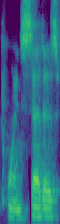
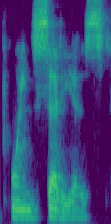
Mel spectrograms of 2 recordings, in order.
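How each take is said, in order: First: It uses the regional Southern pronunciation. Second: It uses the classic standard pronunciation. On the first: This is how people say it locally. "the South Georgia Enemy wants to keep it poinsettias" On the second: This is the traditional way to say it. "more classically said poinsettias"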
